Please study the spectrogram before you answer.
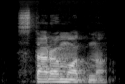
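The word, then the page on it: старомодно: Ukrainian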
